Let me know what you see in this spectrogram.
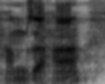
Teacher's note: এক নাম্বার মাখরাজ হালকের শুরু হইতে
